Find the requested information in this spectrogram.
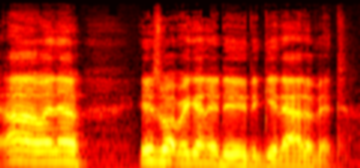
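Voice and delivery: high, loud hammed-up plotter voice; smug planner with a bright idea; mock schemer. Bankers plotting their way out, hammed-up scheming voice. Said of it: "It's like".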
